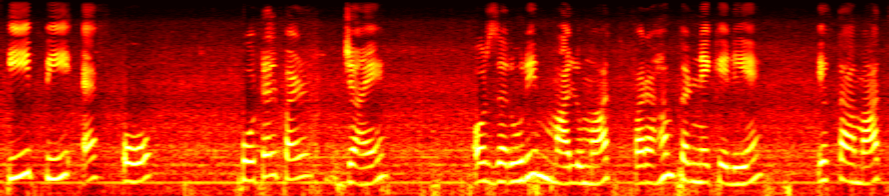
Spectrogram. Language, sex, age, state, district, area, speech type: Urdu, female, 30-45, Delhi, Central Delhi, urban, spontaneous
